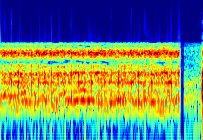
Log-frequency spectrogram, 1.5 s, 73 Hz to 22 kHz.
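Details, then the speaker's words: Late-1930s Airline battery-operated tube radio on AM: hissy static with rapid irregular pops and crackles, interference coming from a nearby oven. "And whenever I turned it on, started hearing popping in the radio and stuff. Yeah, but everything nowadays is just an innocent condition AM obliterator."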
